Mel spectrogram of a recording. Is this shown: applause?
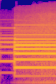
no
